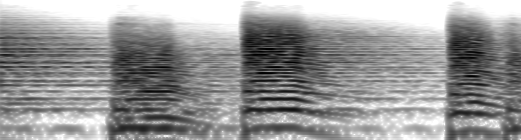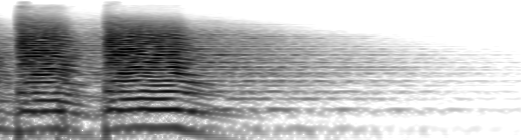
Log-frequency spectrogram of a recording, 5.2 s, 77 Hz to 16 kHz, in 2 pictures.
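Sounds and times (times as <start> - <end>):
synth brass falling on a Korg MSC-1S: 0.6 - 3.4.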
